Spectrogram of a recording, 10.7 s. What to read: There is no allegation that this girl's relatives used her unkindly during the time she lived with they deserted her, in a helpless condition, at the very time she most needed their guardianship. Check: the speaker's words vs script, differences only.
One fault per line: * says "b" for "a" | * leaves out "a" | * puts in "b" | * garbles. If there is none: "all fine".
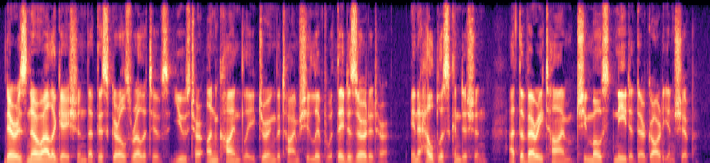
all fine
